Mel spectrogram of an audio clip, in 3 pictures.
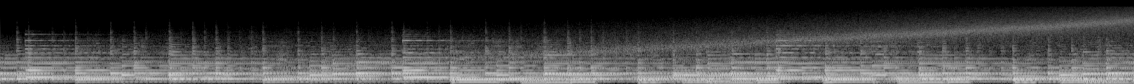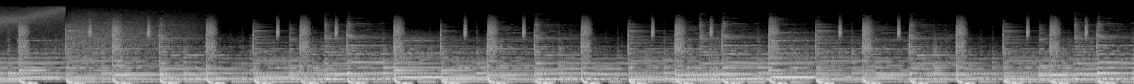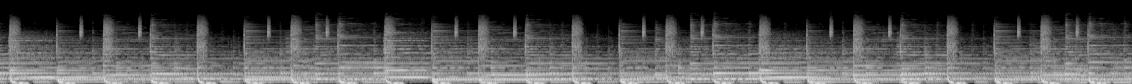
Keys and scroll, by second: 2.0 c, 2.3 e, 12.5 c.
